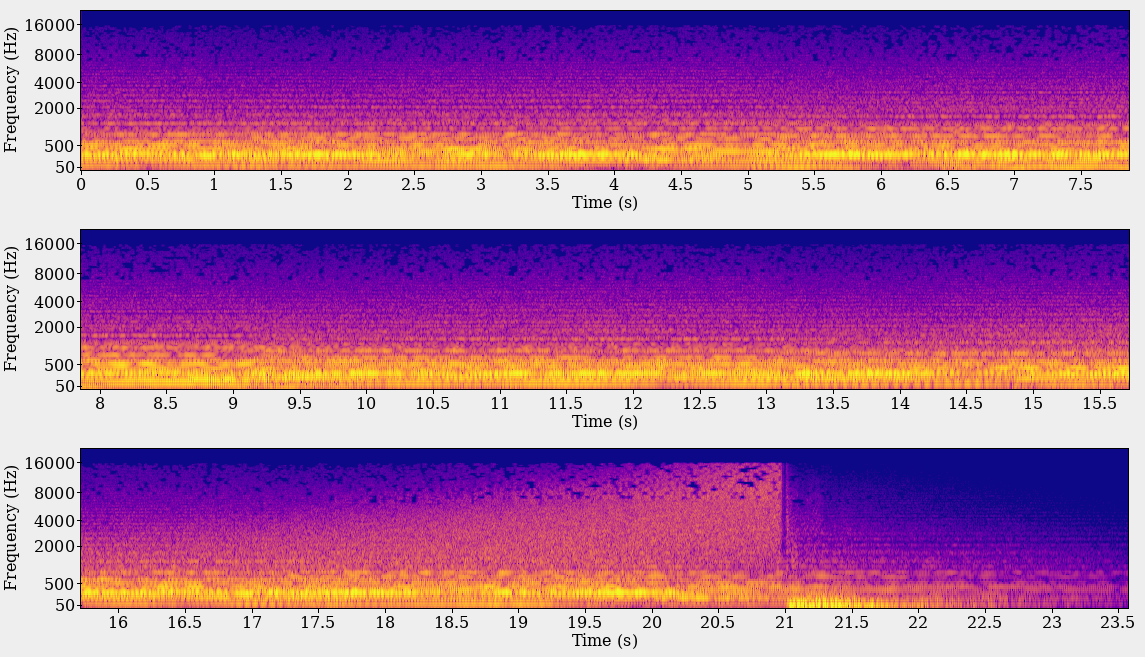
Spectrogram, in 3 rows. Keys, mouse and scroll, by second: 9.2 shift+click, 9.3 Left, 16.7-20.1 drag.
